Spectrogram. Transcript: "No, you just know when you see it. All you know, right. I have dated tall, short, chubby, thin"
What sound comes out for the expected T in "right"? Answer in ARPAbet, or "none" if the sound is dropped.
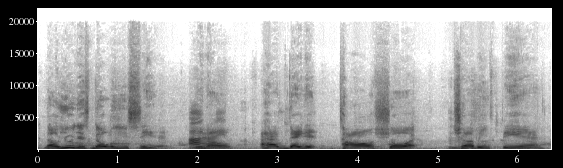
none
